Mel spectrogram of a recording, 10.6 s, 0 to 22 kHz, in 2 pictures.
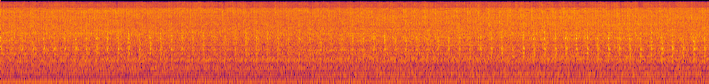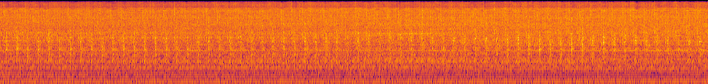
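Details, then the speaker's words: Subaru Forester SG5 EJ203 SOHC 140 hp naturally aspirated, cold start: steady even knock about three beats a second over idle, louder left/center from front, fades after 3-4 minutes warm-up and inaudible when warm under throttle; cold-start engine knock. "Из-за того, что она холодная. О, видишь, он начинает пропадать уже."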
